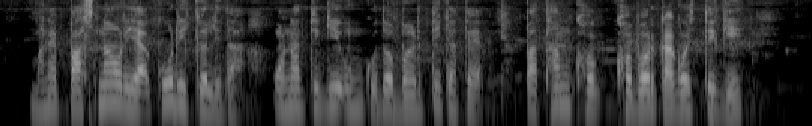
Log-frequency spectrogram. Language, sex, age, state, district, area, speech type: Santali, male, 18-30, West Bengal, Purba Bardhaman, rural, spontaneous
